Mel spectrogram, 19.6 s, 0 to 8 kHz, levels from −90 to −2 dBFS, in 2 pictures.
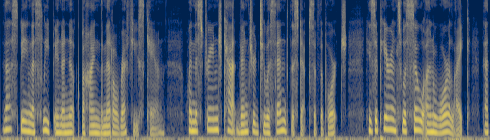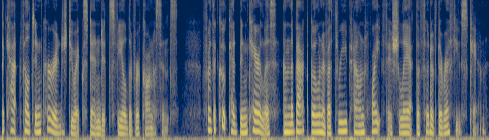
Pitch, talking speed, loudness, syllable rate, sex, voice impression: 175 Hz, 185 wpm, -20 LUFS, 5.3 syllables/s, female, feminine, adult-like, tensed, slightly hard, clear, fluent, intellectual, calm, elegant, lively, slightly sharp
